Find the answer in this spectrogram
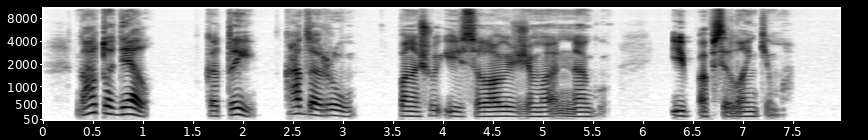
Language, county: Lithuanian, Vilnius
